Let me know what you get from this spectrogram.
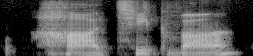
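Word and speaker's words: Hatikvah: It's Ha-Tikva. Ha means the, Tikva means hope. Ha-Tikva. And in English, people usually spell it H-A-T-I-K-V-A-H, Ha-Tikva.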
